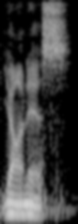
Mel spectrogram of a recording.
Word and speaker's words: Giannis: So, all I'm going to say is Giannis. Giannis. Okay. Giannis. Giannis. Thank you. The G is silent. Gotcha. Okay. Like yawning, but yianis.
